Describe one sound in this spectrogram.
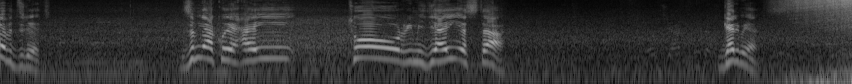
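A man speaks calmly and clearly into a microphone outdoors.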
